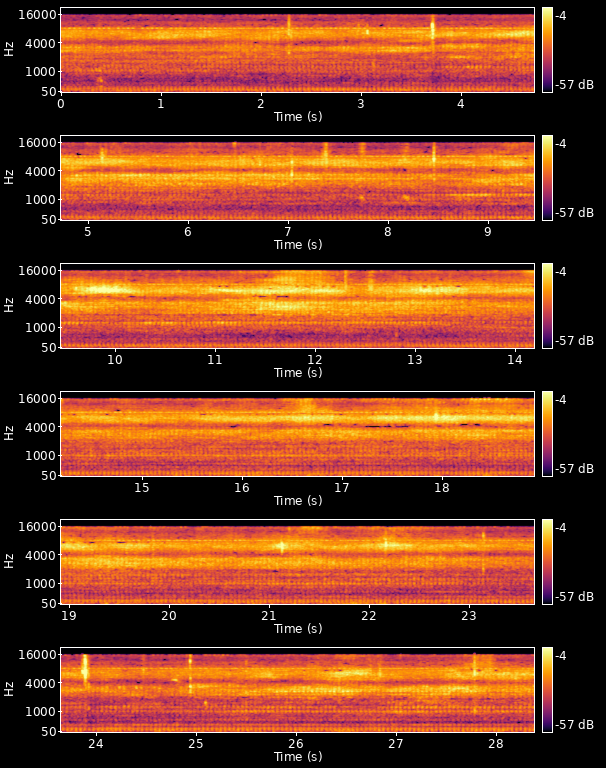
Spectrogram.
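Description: Crunchy chewing of raw jicama slices, with a few faint clicks, over a steady low outdoor rumble.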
